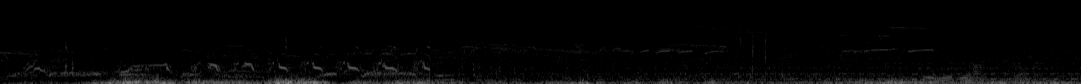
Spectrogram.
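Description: Birds calling outdoors: a quick run of short honking calls in the first few seconds over a low rumble, then thin, very high chirps from smaller birds toward the end.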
